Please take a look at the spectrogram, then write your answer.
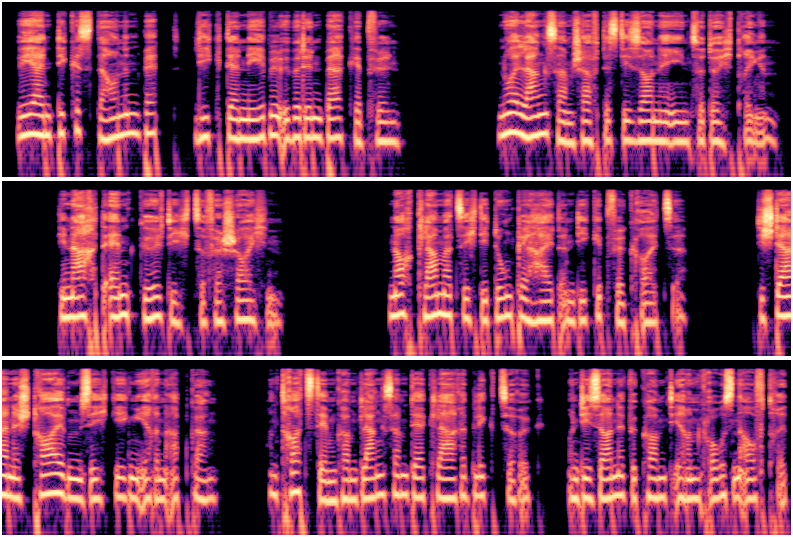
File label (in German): Schauspiel Sanft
